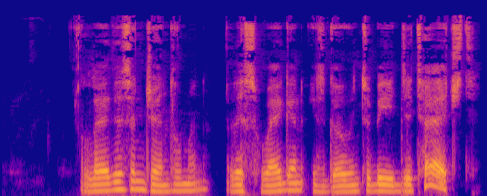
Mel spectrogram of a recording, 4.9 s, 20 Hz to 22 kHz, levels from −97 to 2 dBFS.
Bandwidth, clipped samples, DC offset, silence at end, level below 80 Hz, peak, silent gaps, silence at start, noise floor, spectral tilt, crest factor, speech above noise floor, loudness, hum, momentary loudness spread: 16 kHz; under 0.1%; under 0.1%; 0.15 s; -54 dBFS; -6 dBFS; none; 0.75 s; -73 dBFS; -5.5 dB/octave; 18 dB; 49 dB; -23 LUFS; none; 9 LU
